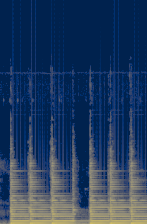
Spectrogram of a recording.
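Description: A single guitar note, third string at the second fret, plucked six times in a steady rhythm, ringing clearly with each pluck and no other sounds.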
